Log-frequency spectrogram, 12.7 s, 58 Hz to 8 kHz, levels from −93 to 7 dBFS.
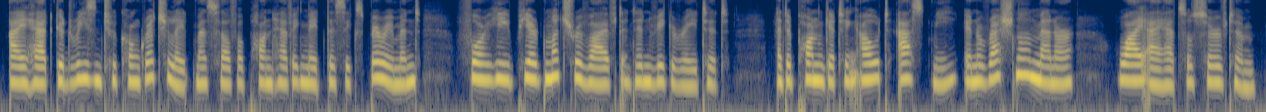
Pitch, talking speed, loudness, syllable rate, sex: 225 Hz, 165 wpm, -19 LUFS, 5.5 syllables/s, female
